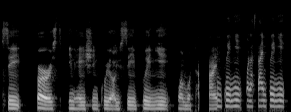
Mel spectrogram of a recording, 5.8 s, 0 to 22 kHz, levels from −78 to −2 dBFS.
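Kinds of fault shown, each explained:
Rebuffering stall: At 3.97 s the audio drops abruptly into silence and stays there until 4.18 s, then carries on from exactly the point where it broke off, so nothing is skipped but roughly 0.21 s of dead air is inserted. This is what happens when a player exhausts the audio it has already downloaded and must wait for the next chunk to arrive before it can continue.
Section at the wrong speed: From 4.33 s to the end, the sound suddenly turns hurried and shrill, running 1.66 times faster than before with the pitch lifted by about ten semitones, since speed and pitch rise together. That pairing points to the final stretch being played back at the wrong rate, most likely because a player or editor timed it against a clock mismatched to the one it was recorded with.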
